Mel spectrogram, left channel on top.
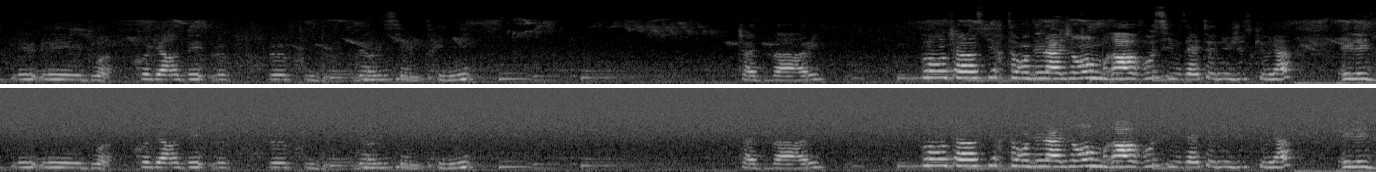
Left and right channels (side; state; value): right; noise; hiss, 2 dB below the sound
